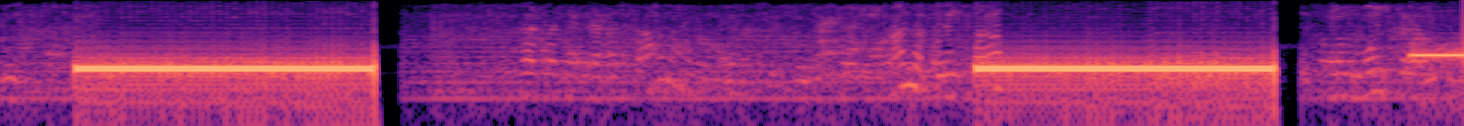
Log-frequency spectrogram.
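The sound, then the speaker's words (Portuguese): A telephone ringing tone repeats on a call. Two long, steady rings of about two seconds each are separated by a pause in which people talk, and another, higher tone begins at the end. “Tá tocando aí”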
